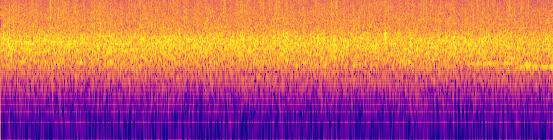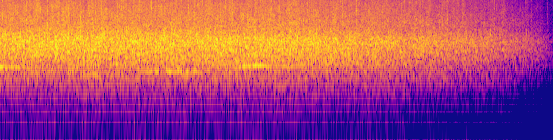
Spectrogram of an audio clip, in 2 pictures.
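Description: A large audience applauds loudly in an echoing hall, fading out at the end.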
